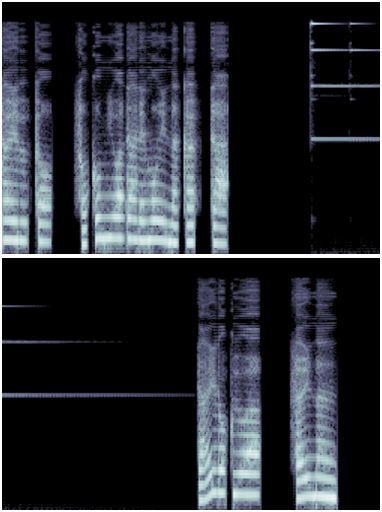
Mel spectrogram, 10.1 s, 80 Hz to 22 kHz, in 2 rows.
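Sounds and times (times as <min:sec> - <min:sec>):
high-pitched bell chime: 0:04.1 - 0:07.1.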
